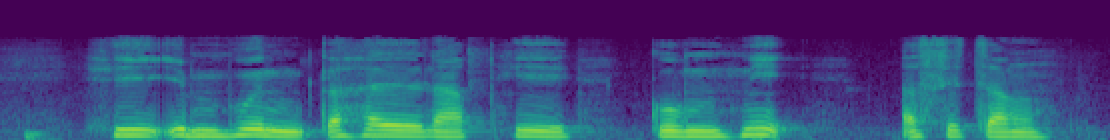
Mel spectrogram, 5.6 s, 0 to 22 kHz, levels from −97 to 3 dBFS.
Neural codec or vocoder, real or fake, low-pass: none; real; 7.2 kHz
